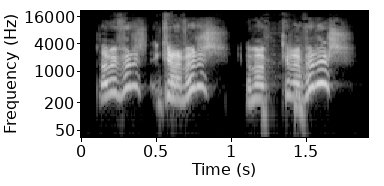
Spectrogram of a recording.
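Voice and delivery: mock outrage. Host jokingly insists on finishing, loud mock outrage. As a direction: demand to finish, hammed up. Mock indignant interruption outburst.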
